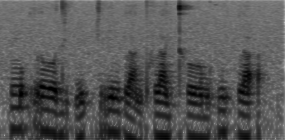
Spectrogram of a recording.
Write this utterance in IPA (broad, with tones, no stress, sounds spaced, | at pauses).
m o˦˥ k̚ r ɤː˧ d i˨˩ t̚ m i˦˥ t̚ k r i˧ n p l a˩˦ n pʰ l a˧ j kʰ ɤː˧ m k w i˥˩ t̚ p l a˦˥ ʔ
